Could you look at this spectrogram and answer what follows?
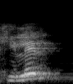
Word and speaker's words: Hillel: La casa de Bet Hillel, se escribe H-I-L-L-E-L, y la casa de Bet Shammai, se escribe S-H-A-M-I, no I latina, no Y, sino I latina, Shammai.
